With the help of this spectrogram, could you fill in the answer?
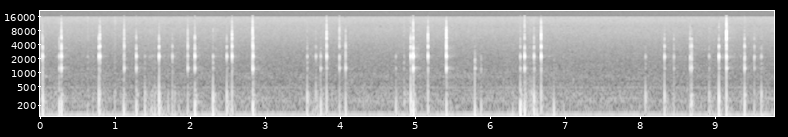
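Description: Long pale almond-shaped nails tap the top edge and sides of a small, hollow, round bamboo jar with a fitted bamboo lid, resting on grey fabric. Quick, dry, very short clicks with bright edges come in uneven bursts over a steady low hum. The tapping is quiet and fades almost instantly after each hit.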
